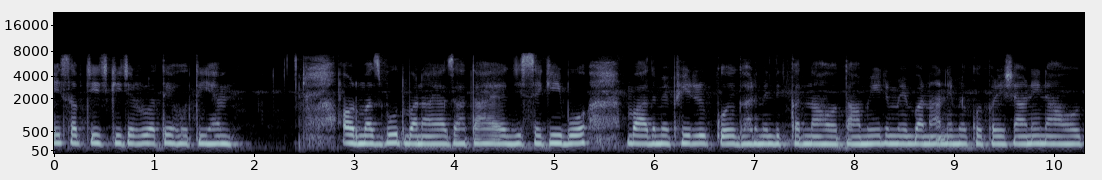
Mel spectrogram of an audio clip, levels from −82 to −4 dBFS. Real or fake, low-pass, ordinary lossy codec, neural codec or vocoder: real; none; none; none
